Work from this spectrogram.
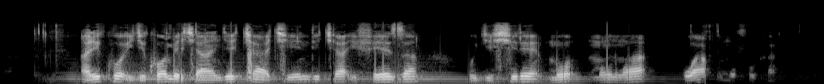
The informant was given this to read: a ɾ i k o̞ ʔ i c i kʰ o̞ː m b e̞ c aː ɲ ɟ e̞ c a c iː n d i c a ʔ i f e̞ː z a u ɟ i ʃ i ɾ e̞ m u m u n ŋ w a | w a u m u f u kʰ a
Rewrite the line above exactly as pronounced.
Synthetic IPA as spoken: a ɾ i k o̞ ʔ i ɟ i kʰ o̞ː m b e̞ c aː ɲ ɟ e̞ c a c iː n d i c a ʔ i f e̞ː z a u ɟ i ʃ i ɾ e̞ m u m u n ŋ w a | w a u m u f u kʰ a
